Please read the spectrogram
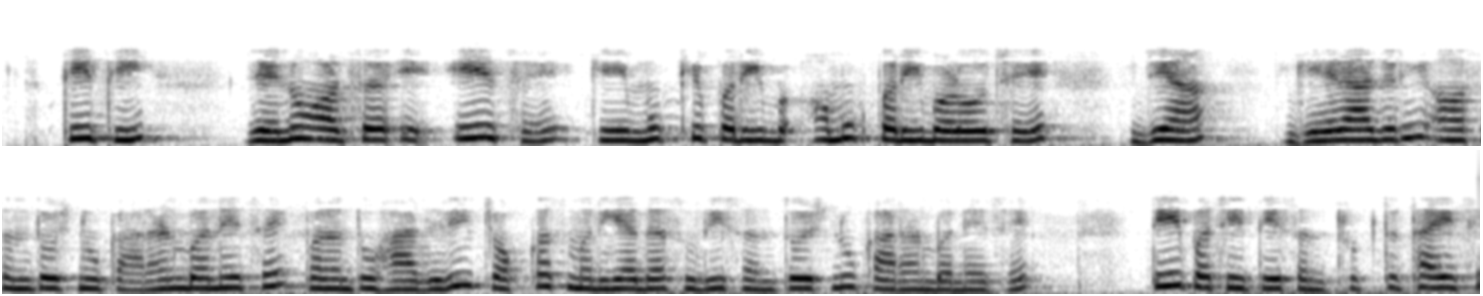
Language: Gujarati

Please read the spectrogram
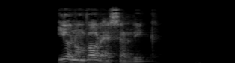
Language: Interlingua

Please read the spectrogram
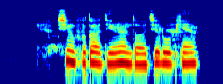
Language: Chinese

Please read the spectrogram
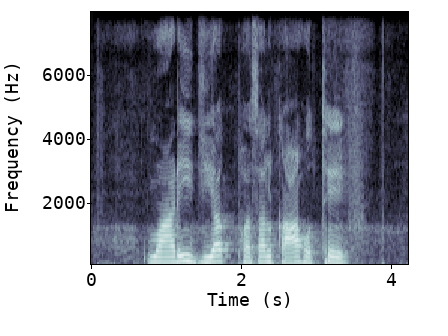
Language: Chhattisgarhi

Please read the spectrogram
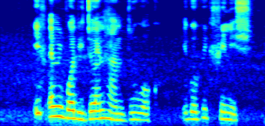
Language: Nigerian Pidgin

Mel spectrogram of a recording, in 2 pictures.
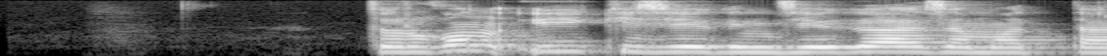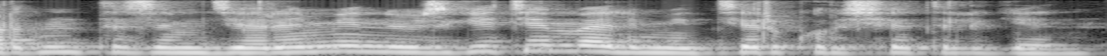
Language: Kazakh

